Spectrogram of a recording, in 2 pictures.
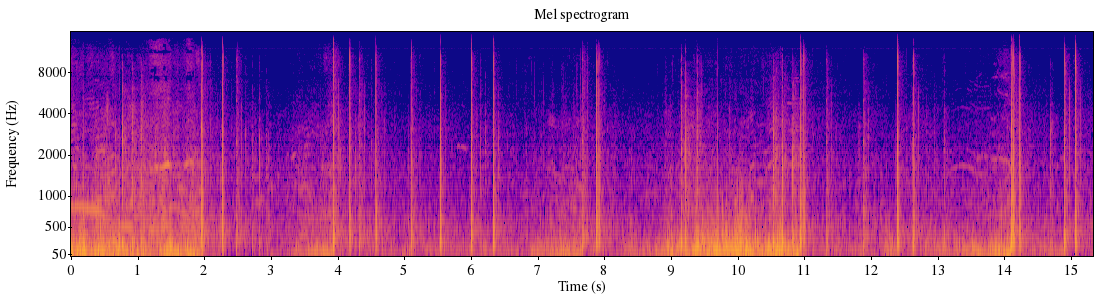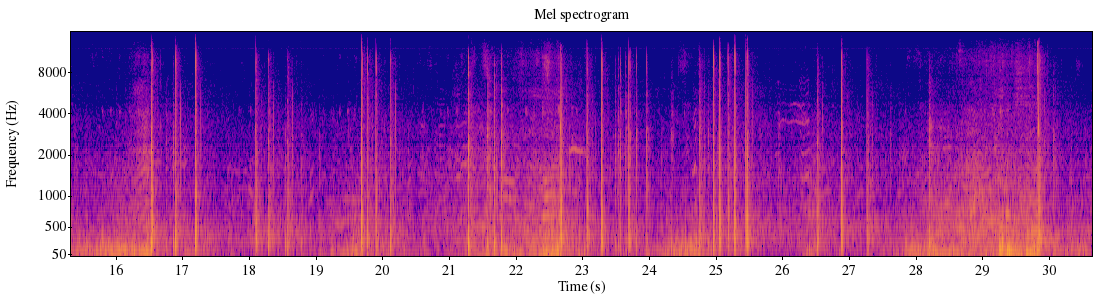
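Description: Fireworks display: many sharp bangs and crackles of bursting shells, often in quick runs, with heavier low rumbling stretches in the first two seconds and again around ten seconds in.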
